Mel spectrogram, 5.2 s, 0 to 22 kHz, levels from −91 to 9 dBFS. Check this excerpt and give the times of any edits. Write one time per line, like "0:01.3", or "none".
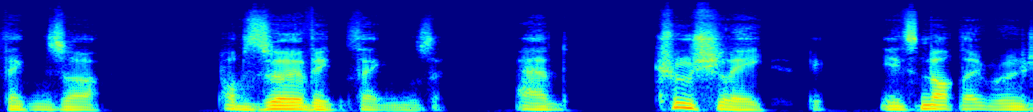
0:01.0
0:04.2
